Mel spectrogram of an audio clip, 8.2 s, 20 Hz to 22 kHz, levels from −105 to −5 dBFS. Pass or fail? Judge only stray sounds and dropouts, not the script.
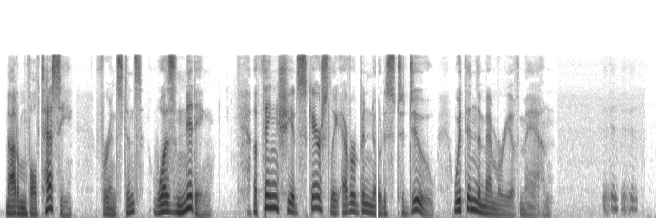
fail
